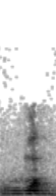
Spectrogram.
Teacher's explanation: You pronounce it as a voiced consonant at the back of your mouth by blocking it, g. And when you say g, you feel that you've got them.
